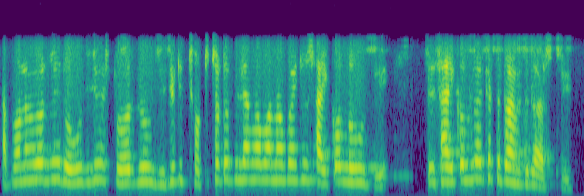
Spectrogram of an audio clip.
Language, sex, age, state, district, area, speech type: Odia, male, 18-30, Odisha, Jajpur, rural, conversation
